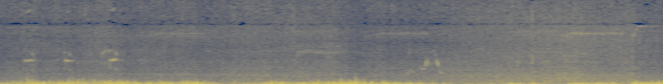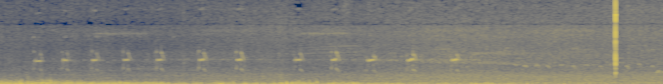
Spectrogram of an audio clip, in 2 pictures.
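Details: Little ringed plover giving short, high, clipped notes in a quick series, several per second, with brief pauses, set against a strong low rumble of wind or distant traffic.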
